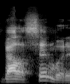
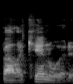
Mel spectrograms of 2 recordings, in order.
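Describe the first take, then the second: First: The C is said as an s sound. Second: The C is said as a k sound. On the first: This is how the spelling suggests it sounds. "on paper, it's it's Balasinwood" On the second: This is how locals actually say it. "it's pronounced Balakinwood"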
